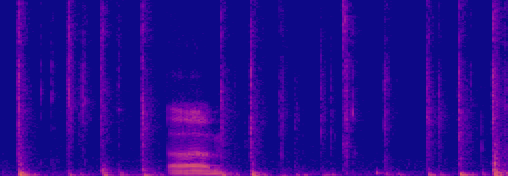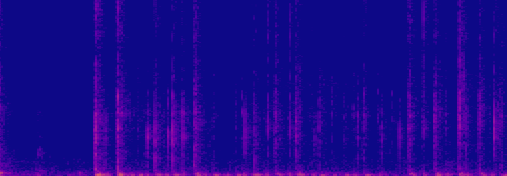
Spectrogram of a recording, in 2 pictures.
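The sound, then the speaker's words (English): Typing on a computer keyboard: many rapid, irregular keystrokes clatter fairly loudly, with uneven bursts and short pauses between runs of clicks. “The typing was pretty loud. That probably didn't help.”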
